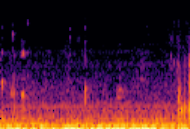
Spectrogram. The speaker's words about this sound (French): Pardonnez-moi et permettez-moi une petite gorgée d'eau.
